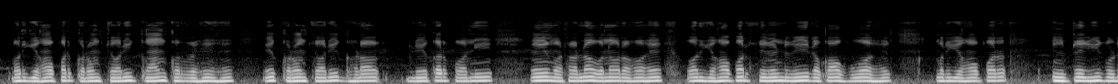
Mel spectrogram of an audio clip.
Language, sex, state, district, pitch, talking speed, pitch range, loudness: Hindi, male, Uttar Pradesh, Jyotiba Phule Nagar, 165 Hz, 170 wpm, 155-170 Hz, -14 LUFS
